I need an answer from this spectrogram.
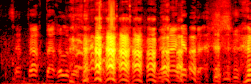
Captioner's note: laughings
